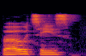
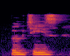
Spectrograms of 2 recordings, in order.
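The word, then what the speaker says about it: Boötes: in the constellation of beauties and yes that is actually how you say it not booties um also known as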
